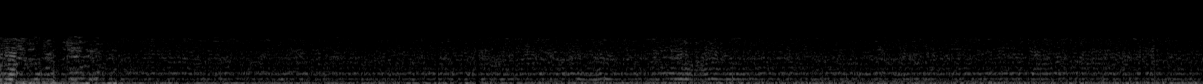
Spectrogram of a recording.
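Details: Honey bee reproductive swarm entering a swarm trap at Painted Peacock Manor, 04/07/21; a continuous thick buzzing drone, even in loudness throughout, with humming bands layered low and mid-pitch.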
